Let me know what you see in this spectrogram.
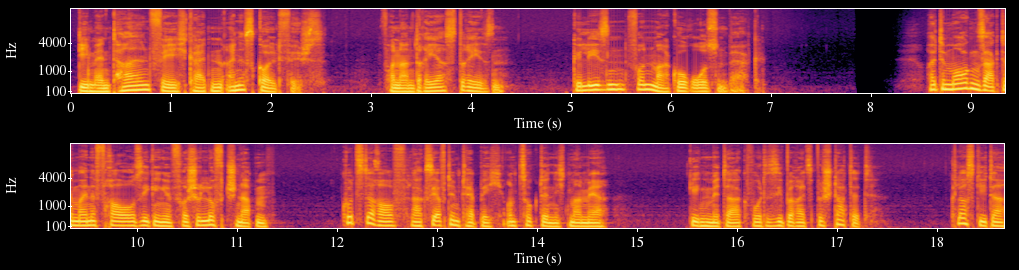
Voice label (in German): Hoerbuch lustig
